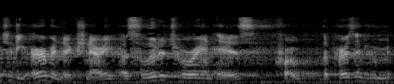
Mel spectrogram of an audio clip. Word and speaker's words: salutatorian: to be salutatorian first of all it isn't pronounced salad ich Torian as I recently learned but rather salutatorian it's very important that you pronounce it correctly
